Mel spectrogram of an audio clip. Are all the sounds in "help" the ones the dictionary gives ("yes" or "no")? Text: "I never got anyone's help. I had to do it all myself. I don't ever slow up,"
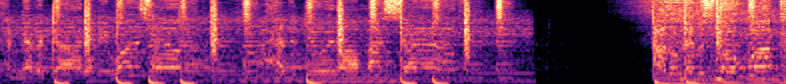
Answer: no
